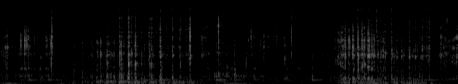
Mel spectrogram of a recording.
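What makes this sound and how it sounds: A metal blade scrapes shavings off the edges of a solid, partly carved orange bar of dry soap. The result is a quiet series of dry, crisp scratching and crunching strokes, bright and with almost no low end or ring, with a denser, louder run of scraping near the end.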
